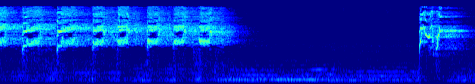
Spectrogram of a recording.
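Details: Lovebird used to prompt other lovebirds into long 'ngekek' singing: a quick string of high, scratchy pulsed notes lasting about two seconds, a quiet gap, then one more piercing burst.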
